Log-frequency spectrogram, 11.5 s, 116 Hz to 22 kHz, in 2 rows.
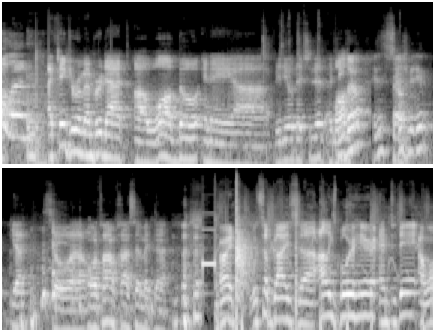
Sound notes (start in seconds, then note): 7.6 speaks foreign language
